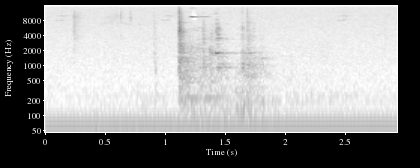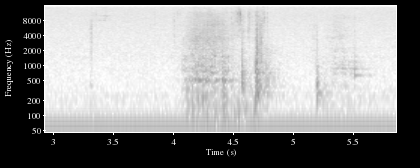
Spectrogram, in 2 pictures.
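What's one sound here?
A hand rummages through rustling clutter.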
